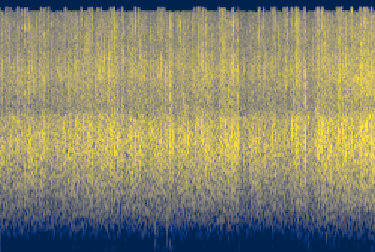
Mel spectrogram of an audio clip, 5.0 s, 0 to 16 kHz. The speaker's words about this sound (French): les conséquences sur les débats dans l'hémicycle et sur une image, une prestation de 25 minutes papale longuement applaudie.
